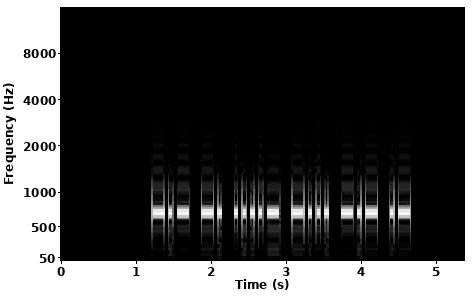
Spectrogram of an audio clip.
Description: Morse code, heard as a keyed tone, about 25 wpm, 700 Hz. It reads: KN4BKA
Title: Speed Racing - USA 2x3 Call Signs 22wpm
